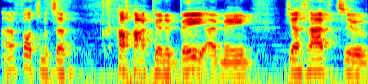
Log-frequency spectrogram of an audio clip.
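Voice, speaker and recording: With music in the background, a man speaks at a medium pitch. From Denmark. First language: Danish. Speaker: gaming YouTuber. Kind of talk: casual vlog talk to camera. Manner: some hesitations and fillers.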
